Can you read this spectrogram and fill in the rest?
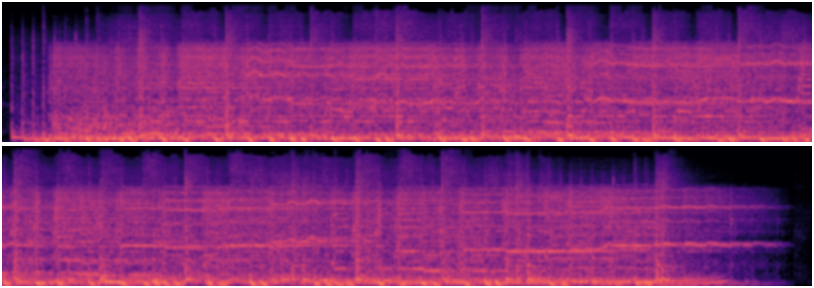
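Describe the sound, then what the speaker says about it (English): Fast electric guitar riff with chugging palm-muted notes and squealing pinch harmonics in a heavy rock practice piece, played loud and dense without a break for about twelve seconds before it cuts off. "it's quite fast and there is palm muted notes mixed with pinch harmonics"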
